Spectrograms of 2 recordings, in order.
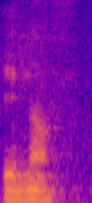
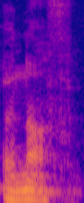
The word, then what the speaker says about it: enough: English is enough, and for me that's still pronounced with an I today. I say enough, not enough.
